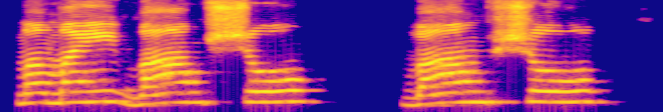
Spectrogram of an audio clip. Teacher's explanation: therefore anuswar sound is half nasal ma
